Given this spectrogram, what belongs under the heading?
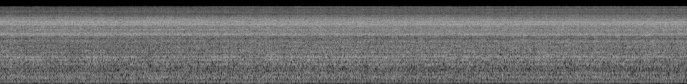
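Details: Laser-assisted root canal treatment on upper bicuspid #12 (laser access, canal debridement, disinfection and drying before sealing): continuous loud high-pitched hiss and whine of dental laser and instruments.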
